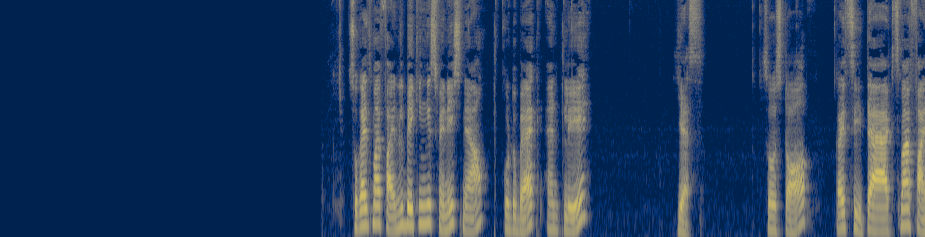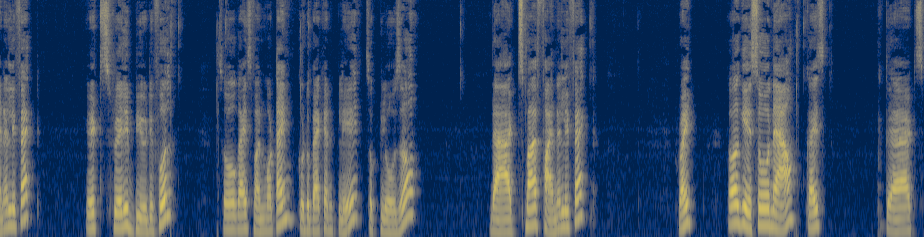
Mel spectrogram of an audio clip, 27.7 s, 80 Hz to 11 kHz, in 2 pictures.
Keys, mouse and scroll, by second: 7.5-7.8 drag, 8.5-8.8 drag, 10.8 scroll down 2, 11.4 middle click, 12.1-12.7 middle drag, 13.8-14.3 shift+middle drag, 16.6 click, 17.2 click, 18.4-18.8 drag, 19.0-19.3 scroll up 2, 20.2 middle click, 21.9-22.9 drag, 26.0 click, 26.4-27.7 middle drag.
